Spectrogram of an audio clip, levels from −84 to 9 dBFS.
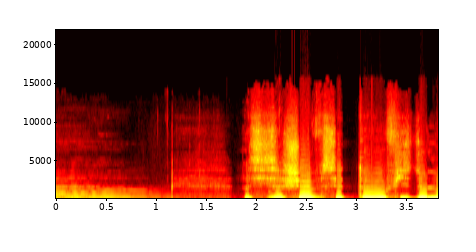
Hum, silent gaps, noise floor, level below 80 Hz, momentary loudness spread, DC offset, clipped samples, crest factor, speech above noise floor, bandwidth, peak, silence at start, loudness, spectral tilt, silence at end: none; none; -37 dBFS; -34 dBFS; 17 LU; under 0.1%; 1%; 10 dB; 29 dB; 14.5 kHz; 0 dBFS; 0 s; -9 LUFS; -5 dB/octave; 0 s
